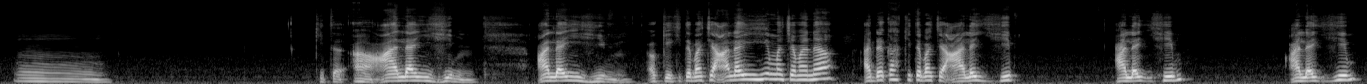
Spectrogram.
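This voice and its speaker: Malaysian lady teacher, low voice, takes it slow, keeps repeating sounds and asking if you got it. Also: darkish tone. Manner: patient, repeats sounds slowly and asks checking questions. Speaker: Quran recitation teacher. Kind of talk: tajwid lesson on letter pronunciation.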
